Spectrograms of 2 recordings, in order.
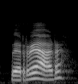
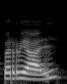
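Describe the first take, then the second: First: The final r sounds like an r. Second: The final r sounds like an l. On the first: "cuando debería ser perrear" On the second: "vamos a perrear"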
